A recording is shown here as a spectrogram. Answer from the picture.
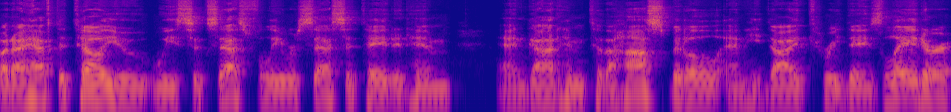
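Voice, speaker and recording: In a New York accent, a man speaks with monotone, flat intonation. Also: medium pitch for a man, moderate pace. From Brooklyn, New York. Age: 50s. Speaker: pediatrician. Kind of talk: interview.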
